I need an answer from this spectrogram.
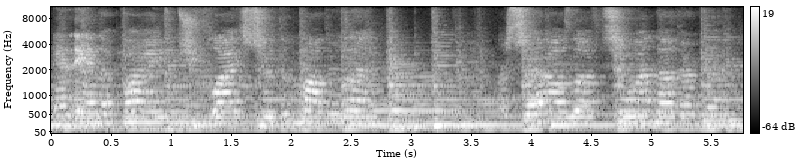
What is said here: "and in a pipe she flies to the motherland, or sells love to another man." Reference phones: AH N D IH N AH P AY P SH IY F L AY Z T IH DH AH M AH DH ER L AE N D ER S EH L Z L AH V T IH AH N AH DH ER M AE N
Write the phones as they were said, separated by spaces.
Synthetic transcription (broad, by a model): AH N IH N AH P AY SH IY F L AY Z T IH DH AH M AH DH ER L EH ER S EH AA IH L AH V T IH AH N AH DH ER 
